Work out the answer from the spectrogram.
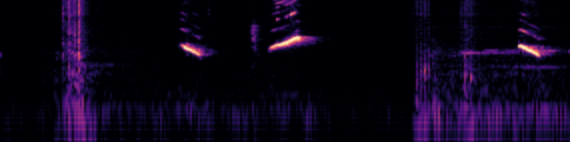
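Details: Common iora song used to coax a reluctant bird to sing: a few clean downslurred and upslurred whistles spaced about a second apart, with faint knocks and low background hum.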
